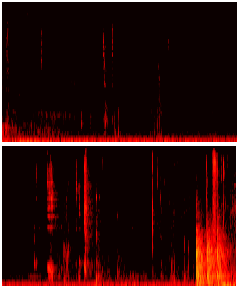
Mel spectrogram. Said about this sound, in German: Ich trinke jetzt mal einen Schluck Kaffee und denke mir mal meinen Teil dabei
